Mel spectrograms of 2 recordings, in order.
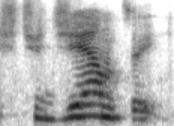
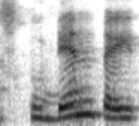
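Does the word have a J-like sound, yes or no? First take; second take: yes; no. First: It is said with a J-like sound. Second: It is said without a J-like sound. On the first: The speaker calls it right. "dibacanya seperti kayak J" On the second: The speaker calls it wrong. "bukan studente"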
